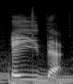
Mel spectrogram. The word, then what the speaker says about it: Eida: atau tulisannya ada ya, walaupun tulisannya ada, tapi dibacanya Eida gitu ya. Jadi teman-teman gak usah kaget, loh kok ini yang benar ada atau Eida? Eida. Tapi tulisannya ada, ADA.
